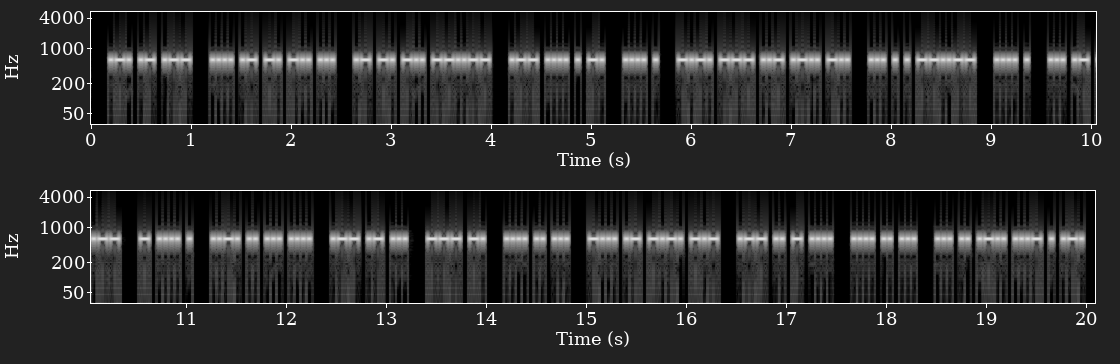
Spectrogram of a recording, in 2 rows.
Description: Morse code, heard as a keyed tone, about 40 wpm, 600 Hz. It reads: RAW HANDS AND, WHEN HE COULD SEE, HE SAW THE FISH WAS ON HIS BACK WITH HIS SILVER
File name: the old man and the sea 2 40wpm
